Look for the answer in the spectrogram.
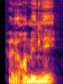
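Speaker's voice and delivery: loud, high-pitched riposte; sharp retort. A narrator's reading. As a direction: fire back an order. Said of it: "riposta Stéphane".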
